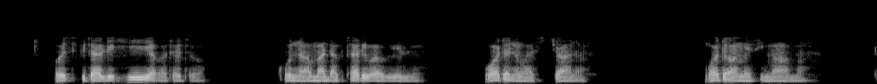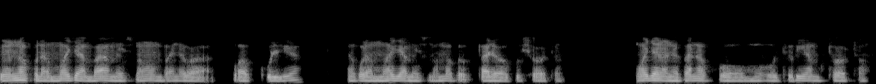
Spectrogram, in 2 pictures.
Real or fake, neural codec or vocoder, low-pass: fake; codec, 16 kHz, 16 kbps, FreqCodec, smaller model; 3.6 kHz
